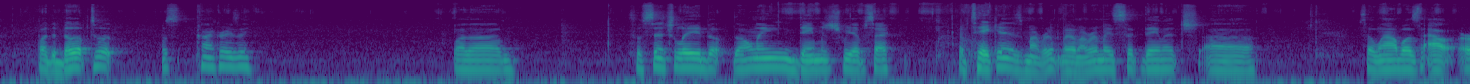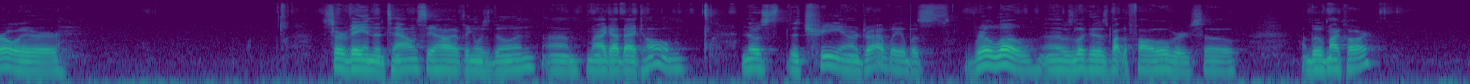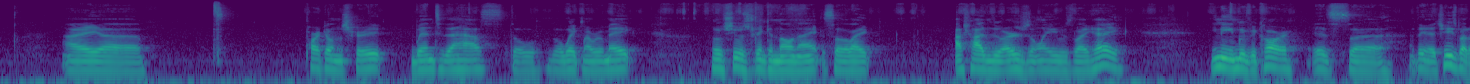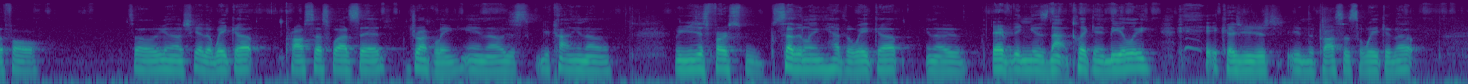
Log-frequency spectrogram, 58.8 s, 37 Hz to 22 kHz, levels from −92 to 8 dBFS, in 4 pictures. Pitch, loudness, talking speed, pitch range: 110 Hz, -41 LUFS, 175 wpm, 105-120 Hz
